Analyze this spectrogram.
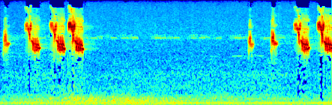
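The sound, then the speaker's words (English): A dickcissel in a tallgrass prairie sings rough, buzzy notes in two bursts of quick repeated phrases separated by a pause, with a faint insect hum steady in the background. “A dixisal offers its rough notes.”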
